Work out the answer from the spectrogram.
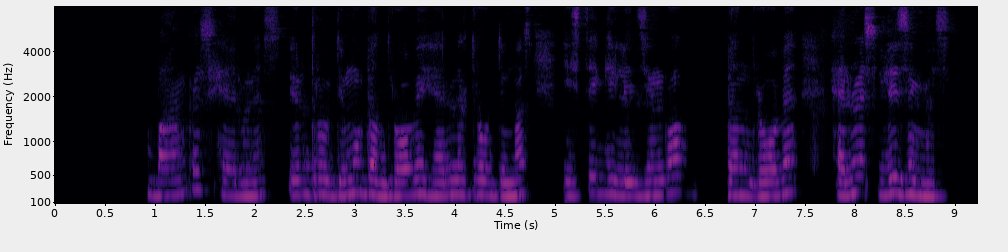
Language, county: Lithuanian, Kaunas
